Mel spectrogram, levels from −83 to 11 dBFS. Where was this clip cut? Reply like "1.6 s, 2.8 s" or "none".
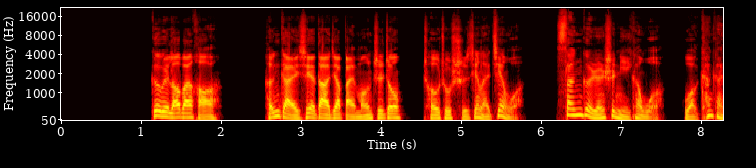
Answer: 6.1 s, 7.1 s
